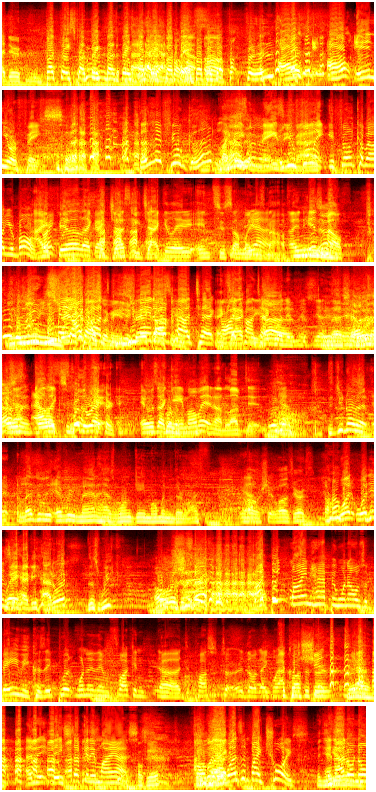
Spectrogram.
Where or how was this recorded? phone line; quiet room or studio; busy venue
busy venue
